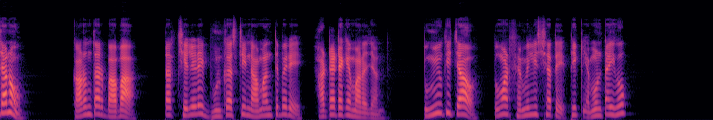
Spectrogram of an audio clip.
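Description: A young man speaks earnestly up close.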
